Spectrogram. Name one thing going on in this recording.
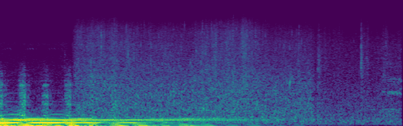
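Small waves lap gently against a shore.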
